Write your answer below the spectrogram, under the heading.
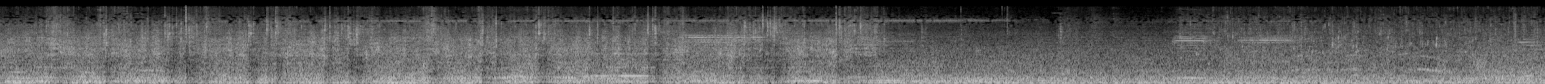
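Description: Raisins being washed by hand in water in an aluminium pot: water sloshing and splashing with the raisins rubbing and clicking together, over a constant background clatter and hum. Near the end the water is poured off onto a concrete floor.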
